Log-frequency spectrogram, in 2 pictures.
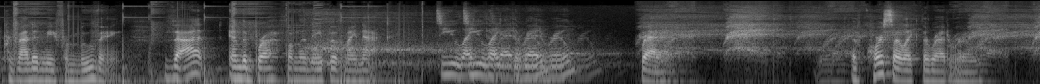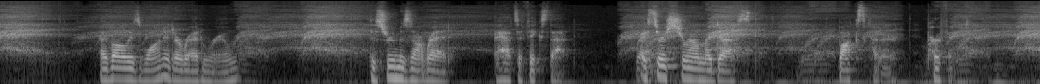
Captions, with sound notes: prevented me from moving. That, and the breath on the nape of my neck. (exhaling) - [Computer Voice] Do you like the Red Room? - Of course I like the red room. I've always wanted a red room. This room is not red. I have to fix that. I searched around my desk. Box cutter. Perfect.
